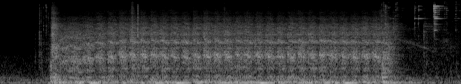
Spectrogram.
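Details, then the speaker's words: 1992 Ford F150 after installing a new Spectra fuel pump: even, rhythmic cranking for over three seconds with no firing or pickup; engine turns over but won't start, fuel rail not getting fuel; owner hopes the tank was just low on gas. "The engine turns over. Uh but I checked the fuel rail and it's not getting any fuel."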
